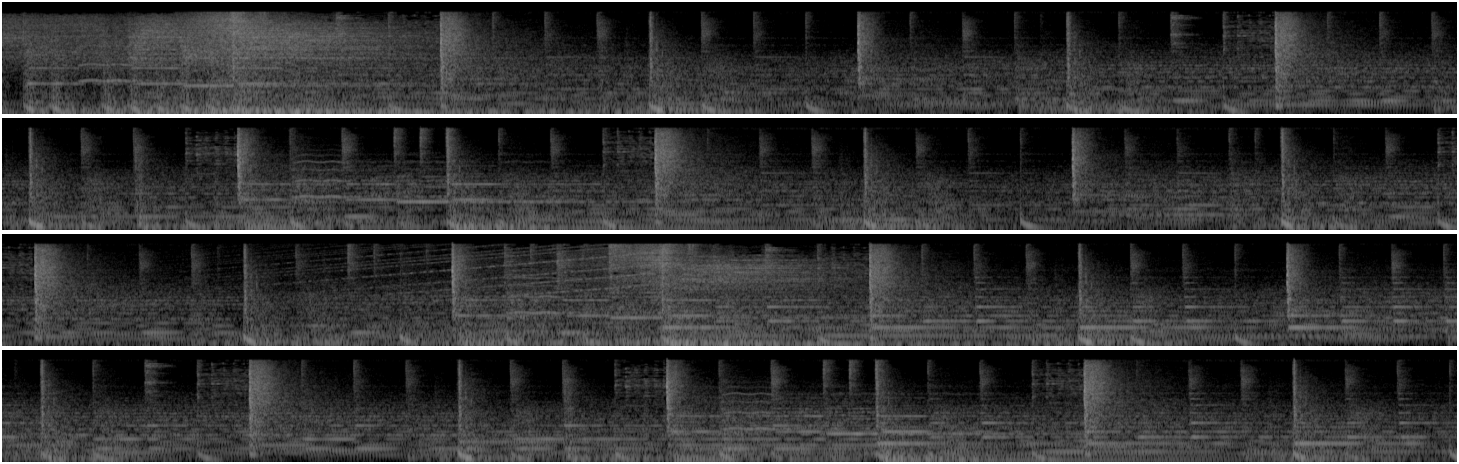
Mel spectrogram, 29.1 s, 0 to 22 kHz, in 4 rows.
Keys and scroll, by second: 0.0-0.6 typing, 2.1-3.5 typing.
